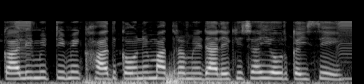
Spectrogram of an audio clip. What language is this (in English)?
Bhojpuri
